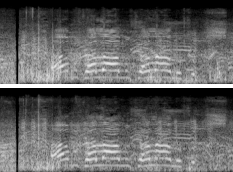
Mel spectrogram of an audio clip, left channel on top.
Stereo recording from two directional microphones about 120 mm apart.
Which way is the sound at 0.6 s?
30° left (ahead or behind).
